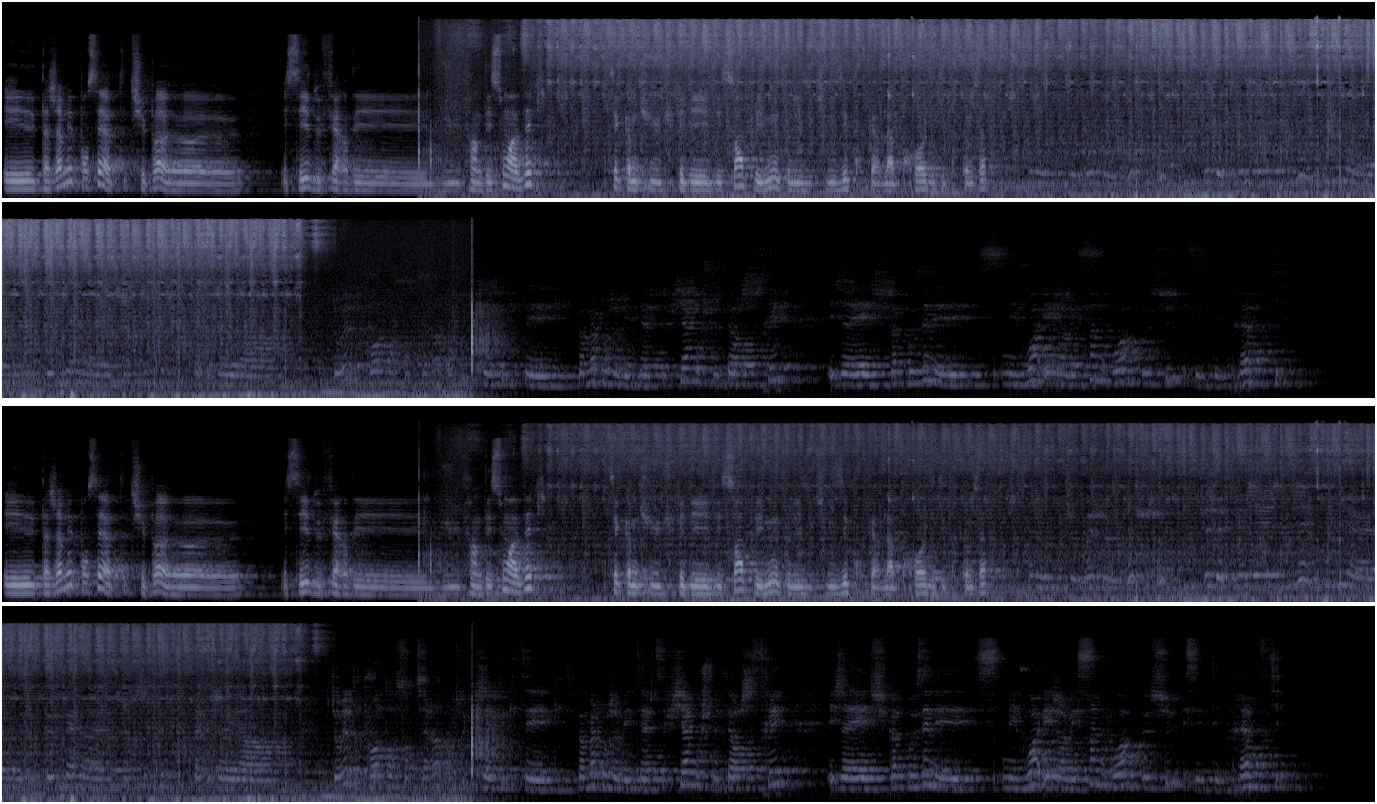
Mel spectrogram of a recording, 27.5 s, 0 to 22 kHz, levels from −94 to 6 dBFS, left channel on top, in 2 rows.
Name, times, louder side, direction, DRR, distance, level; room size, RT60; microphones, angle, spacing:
voice 1, 0.0-2.4 2.8-5.4 6.1-9.9, left 1 dB, 20° left, 8 dB, 1.3 m, -45 dB
sound 1, 4.2-18.4, left 12 dB, 45° left, 1.0 m, -40 dB
voice 2, 10.3-19.2 19.5-26.5, right 2 dB, 50° right, -2 dB, 4.2 m, -60 dB
25.5 x 24.5 x 8.2 m, 1.0 s
head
